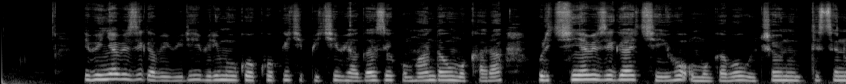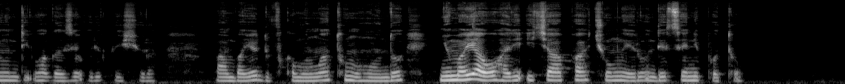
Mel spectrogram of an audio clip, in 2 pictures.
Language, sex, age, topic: Kinyarwanda, female, 18-24, finance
